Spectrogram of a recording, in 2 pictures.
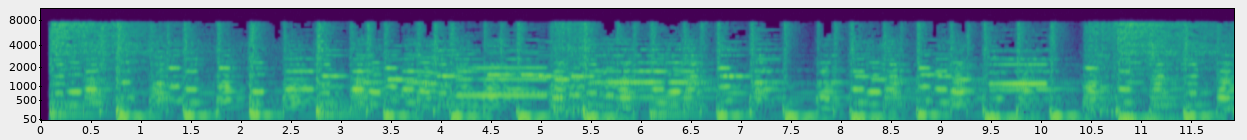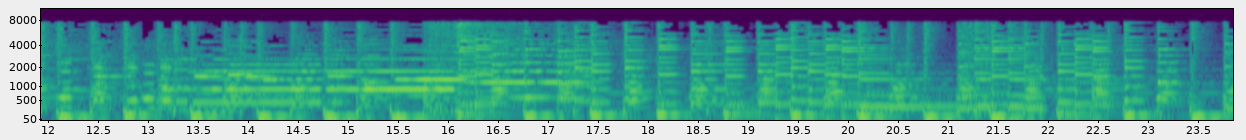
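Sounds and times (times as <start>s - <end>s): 
theme music: 0.1s - 23.8s.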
